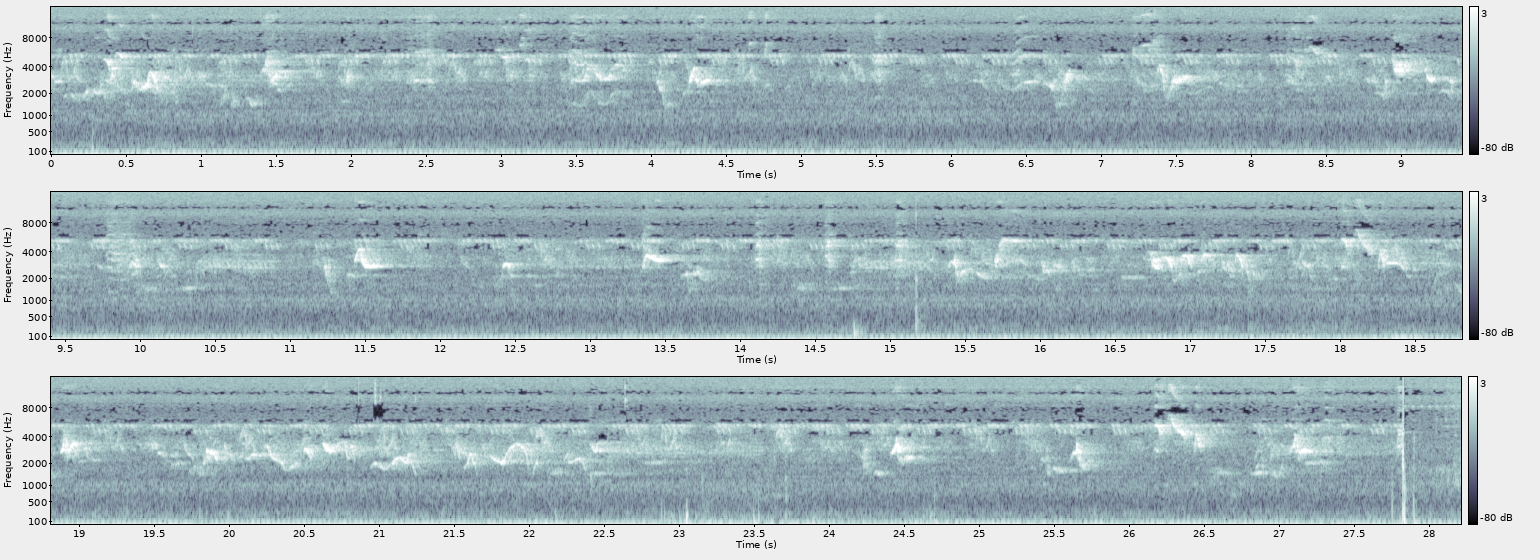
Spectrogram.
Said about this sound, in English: Now, I'm just going to pause momentarily and let you hear some of this amazing bird song, and then I will put on another recording that he did, which I very much enjoy.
